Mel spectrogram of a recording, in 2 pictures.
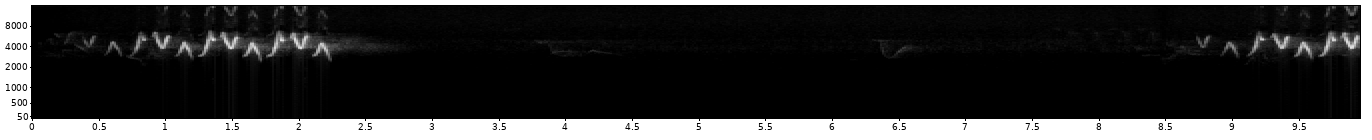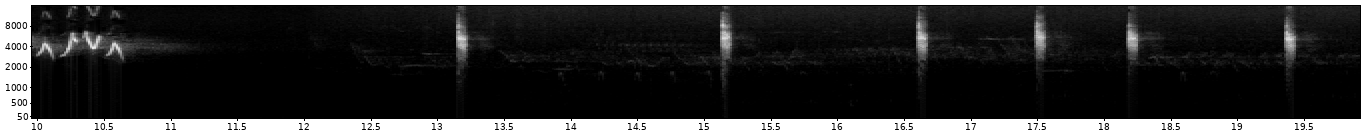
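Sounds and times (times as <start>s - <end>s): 
common yellowthroat singing its witchity-witchity song: 0.0s - 2.7s, 7.7s - 11.1s, 12.0s - 19.9s
faint sounds: 0.0s - 19.9s.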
